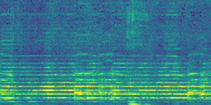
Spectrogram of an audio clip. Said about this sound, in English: Is that an ambulance? What is that? Ambulance or police? I think this is ambulance. Ambulance. Yeah, okay.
